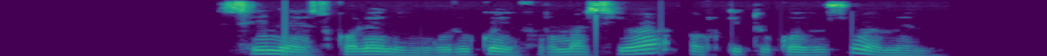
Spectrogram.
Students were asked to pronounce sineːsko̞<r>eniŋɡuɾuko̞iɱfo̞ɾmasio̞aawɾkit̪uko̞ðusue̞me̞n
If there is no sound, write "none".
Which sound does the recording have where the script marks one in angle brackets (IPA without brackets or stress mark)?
l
